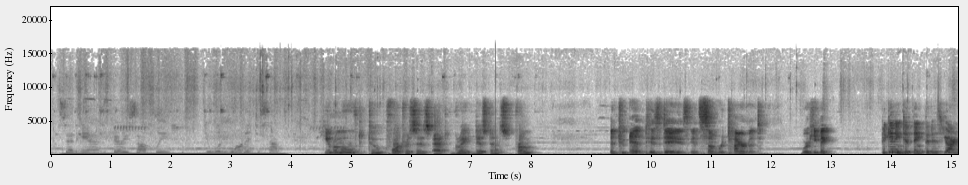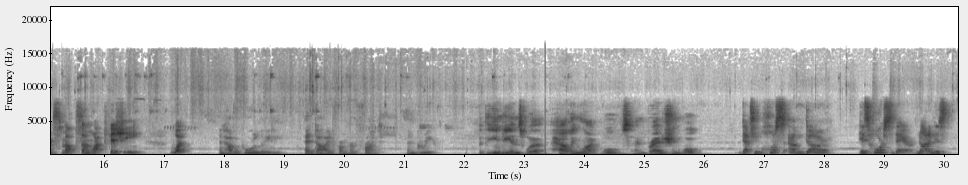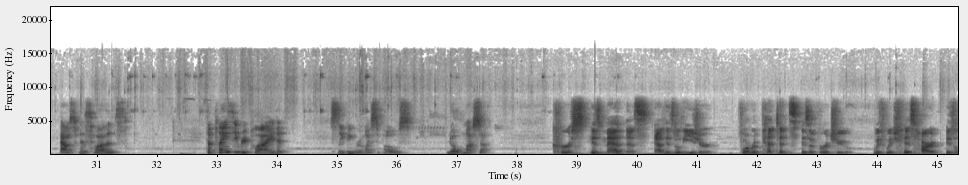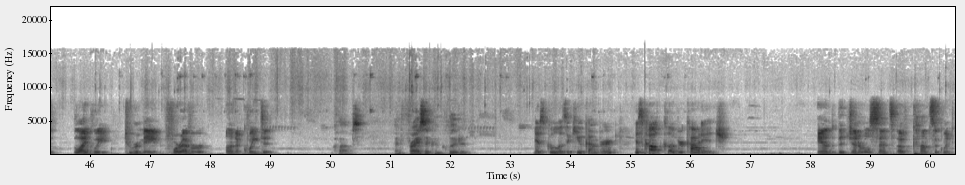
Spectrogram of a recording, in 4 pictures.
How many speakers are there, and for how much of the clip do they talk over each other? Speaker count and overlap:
seven, no overlap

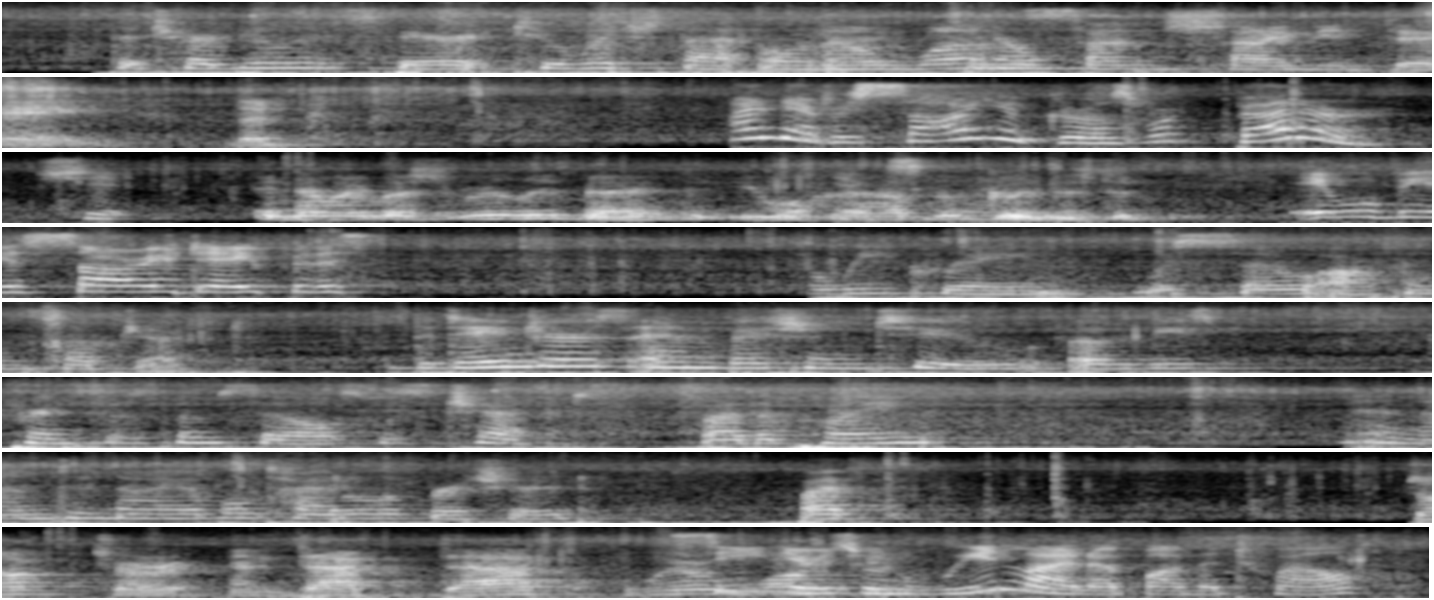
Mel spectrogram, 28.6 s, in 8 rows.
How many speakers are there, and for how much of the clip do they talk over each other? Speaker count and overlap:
four, about 8%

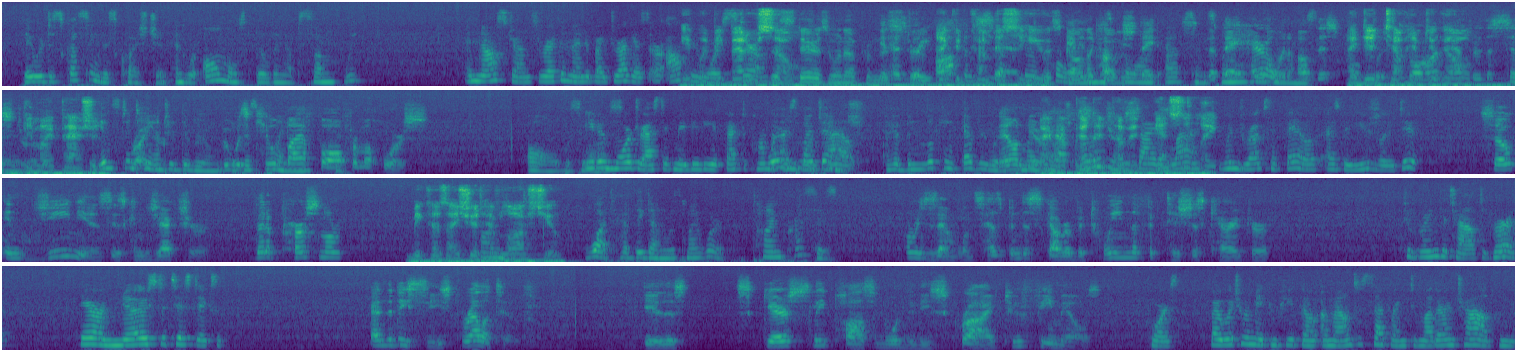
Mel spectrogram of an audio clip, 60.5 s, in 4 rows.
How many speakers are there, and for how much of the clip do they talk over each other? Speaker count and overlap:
five, about 27%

